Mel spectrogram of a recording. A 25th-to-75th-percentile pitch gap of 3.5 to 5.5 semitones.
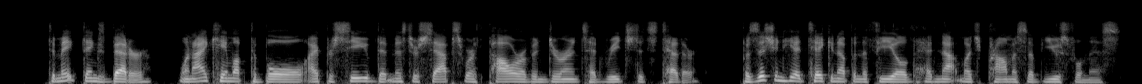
No: narrow, 2.6 semitones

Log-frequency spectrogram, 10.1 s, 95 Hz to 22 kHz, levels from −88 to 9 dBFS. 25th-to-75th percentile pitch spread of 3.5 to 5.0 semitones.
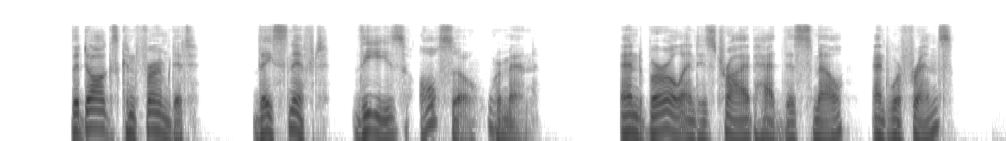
Yes: average, 4.3 semitones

